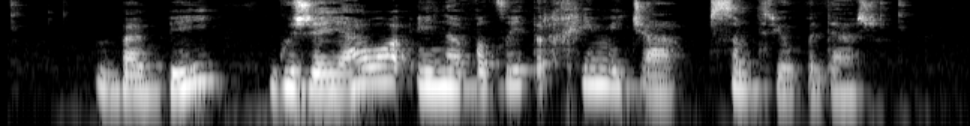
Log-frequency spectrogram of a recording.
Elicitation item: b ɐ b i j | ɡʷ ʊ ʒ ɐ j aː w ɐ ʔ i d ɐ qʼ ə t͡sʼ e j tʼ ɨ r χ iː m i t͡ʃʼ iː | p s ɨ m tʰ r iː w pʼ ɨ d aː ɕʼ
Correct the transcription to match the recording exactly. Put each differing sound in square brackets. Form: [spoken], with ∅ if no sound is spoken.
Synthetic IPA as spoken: b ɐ b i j | ɡʷ ʊ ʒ ɐ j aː w ɐ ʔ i [n] ɐ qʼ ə t͡sʼ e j tʼ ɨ r χ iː m i t͡ʃʼ [aː] | p s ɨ m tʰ r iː w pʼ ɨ d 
